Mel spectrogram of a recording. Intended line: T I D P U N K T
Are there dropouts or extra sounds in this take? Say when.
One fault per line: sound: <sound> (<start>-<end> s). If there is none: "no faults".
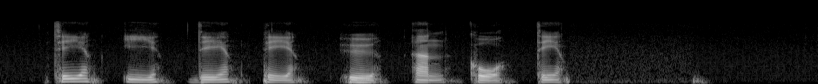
no faults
